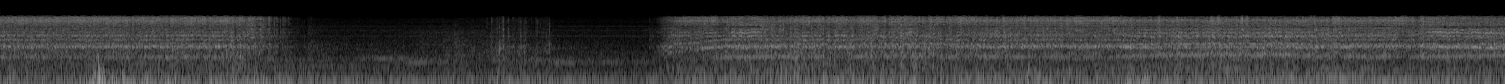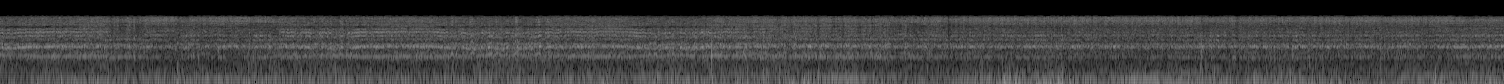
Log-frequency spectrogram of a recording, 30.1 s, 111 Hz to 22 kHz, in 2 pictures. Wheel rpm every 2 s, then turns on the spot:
160, 50, 10, 80, 160, 160, 160, 160, 160, 160, 160, 160, 160, 160, 160.
4-6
